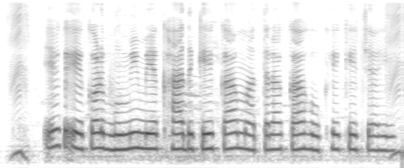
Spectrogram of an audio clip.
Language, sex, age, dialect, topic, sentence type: Bhojpuri, female, 25-30, Western, agriculture, question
